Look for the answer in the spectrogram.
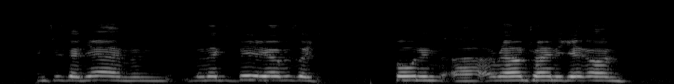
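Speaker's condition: Quadriplegic cerebral palsy; wheelchair user

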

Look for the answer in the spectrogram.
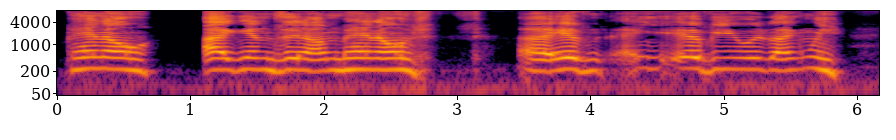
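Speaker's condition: Cerebral palsy

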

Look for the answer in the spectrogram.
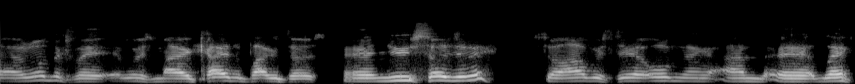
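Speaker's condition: Motor neurone disease; cannot brace with arms when falling

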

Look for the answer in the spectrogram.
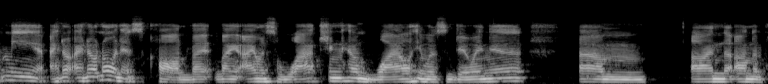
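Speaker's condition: Cleft palate; sometimes monotone quality

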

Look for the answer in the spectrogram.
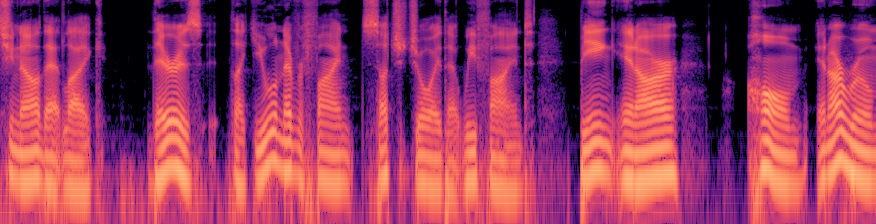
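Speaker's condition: No condition

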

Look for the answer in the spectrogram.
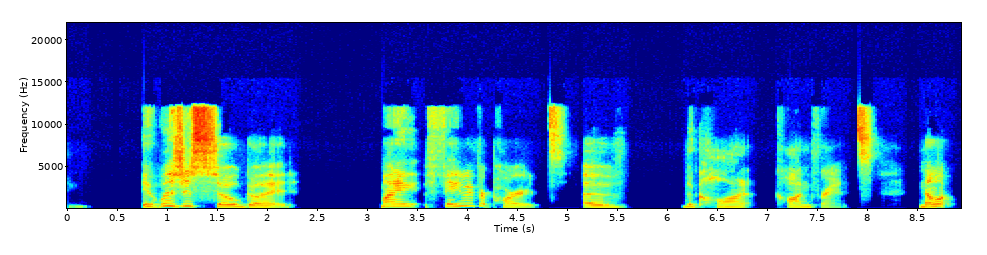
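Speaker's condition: Stuttering; stumbles on own name, now stutters freely without guarding speech; repeated sounds

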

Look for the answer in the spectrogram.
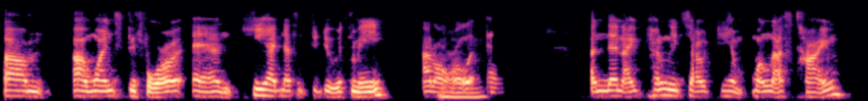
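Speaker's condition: Down syndrome; flat feet

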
